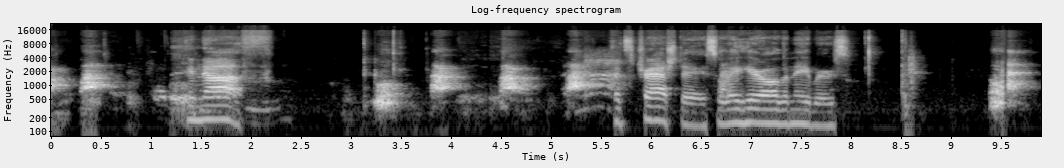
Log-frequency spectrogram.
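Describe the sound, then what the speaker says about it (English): A person talks in short phrases, and a dog barks and whines between and under the words, close by. "I'm done with you barking."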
